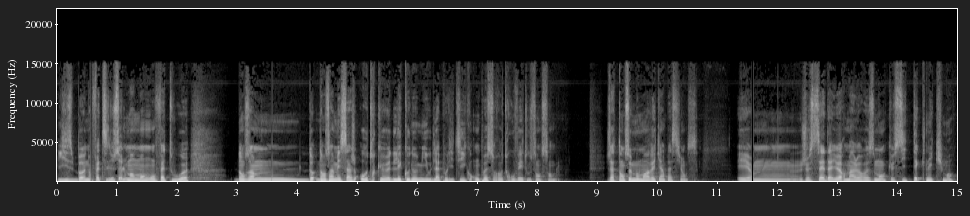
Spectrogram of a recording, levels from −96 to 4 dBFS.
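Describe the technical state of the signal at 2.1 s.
At 2.1 s the speech signal is intact, with no audible fault at that moment.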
